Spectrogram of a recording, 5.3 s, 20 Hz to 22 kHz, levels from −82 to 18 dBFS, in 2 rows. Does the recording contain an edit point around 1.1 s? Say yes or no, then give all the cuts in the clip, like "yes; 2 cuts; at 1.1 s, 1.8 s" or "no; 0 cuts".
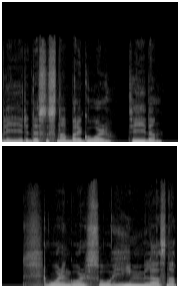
no; 1 cut; at 3.2 s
